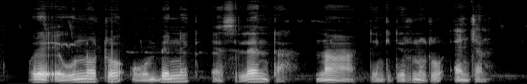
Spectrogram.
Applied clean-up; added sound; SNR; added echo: none; none; none; none.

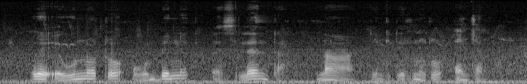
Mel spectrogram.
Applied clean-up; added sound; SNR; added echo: none; Insect; 8 dB; none.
